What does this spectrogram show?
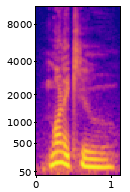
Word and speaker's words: molecule: cars buses and trucks molecule molecule ไม่ใช่โมเลกุล molecule molecule atom atom in British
